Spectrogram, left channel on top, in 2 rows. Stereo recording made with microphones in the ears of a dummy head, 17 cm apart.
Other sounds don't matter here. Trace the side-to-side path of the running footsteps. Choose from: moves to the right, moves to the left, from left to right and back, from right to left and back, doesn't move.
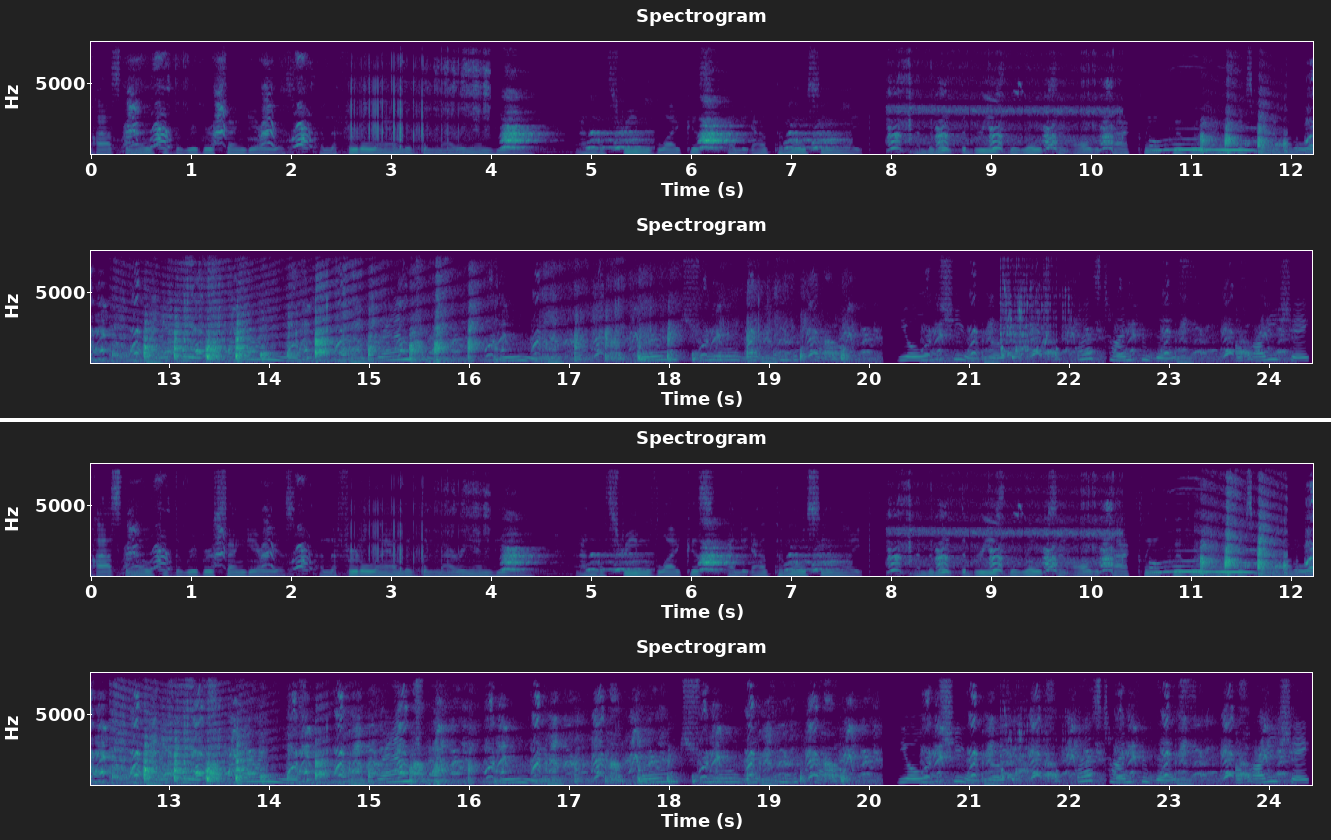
moves to the left.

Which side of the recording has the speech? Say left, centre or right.
right.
